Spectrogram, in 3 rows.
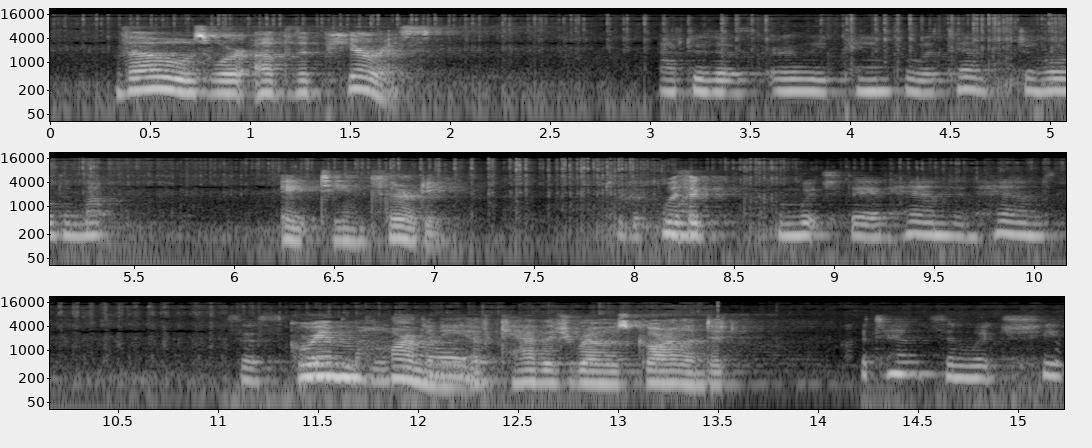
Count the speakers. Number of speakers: two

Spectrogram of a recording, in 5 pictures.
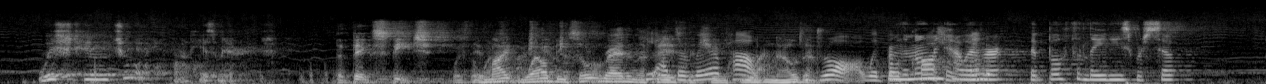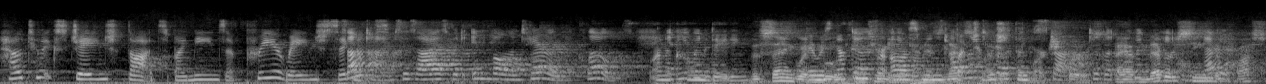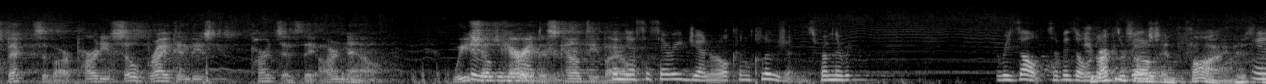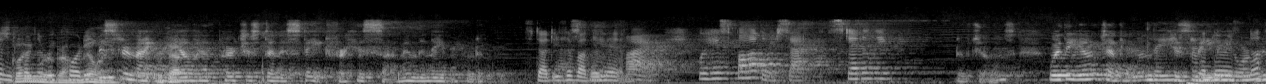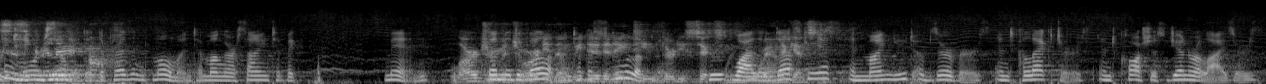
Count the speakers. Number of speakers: seven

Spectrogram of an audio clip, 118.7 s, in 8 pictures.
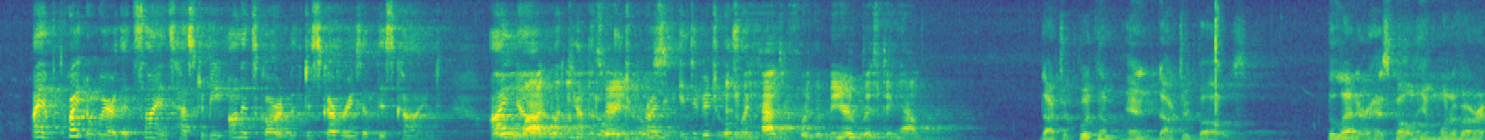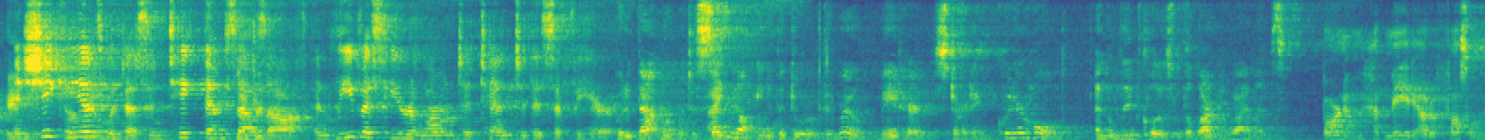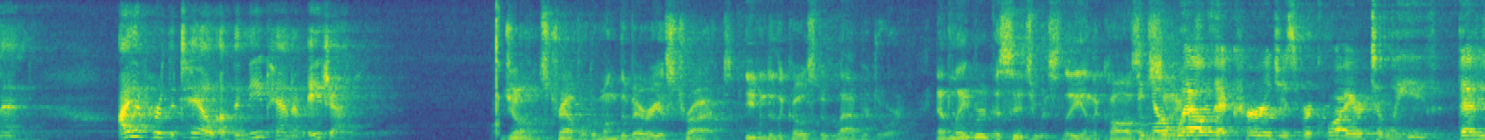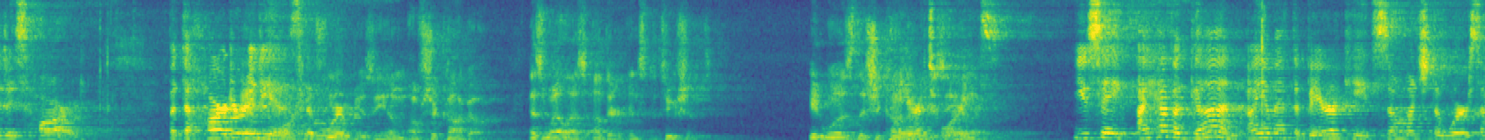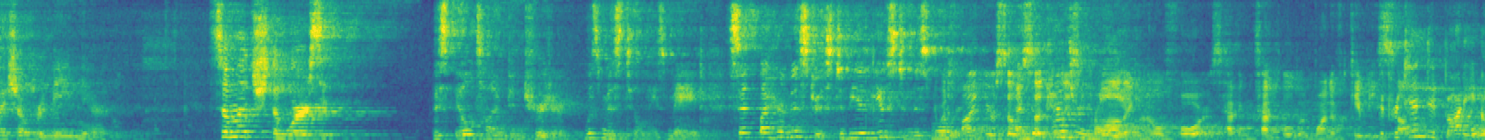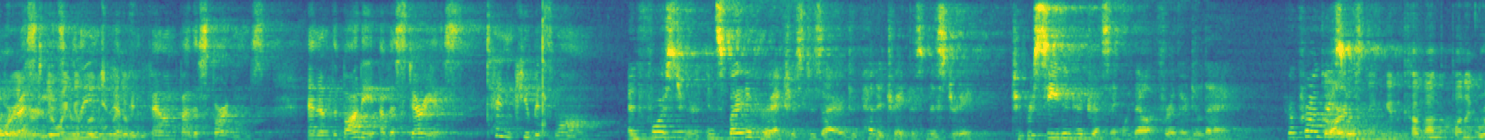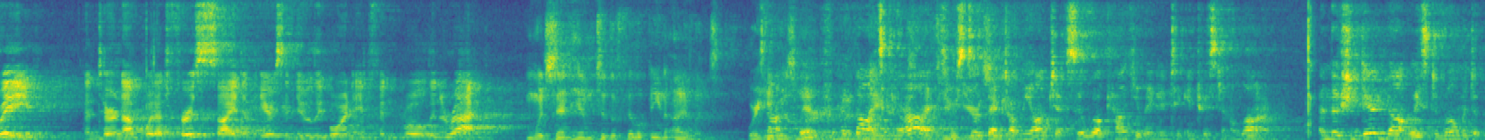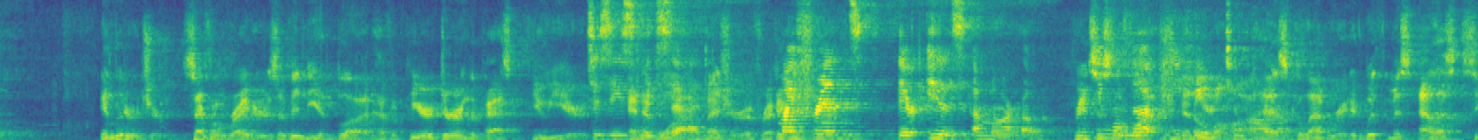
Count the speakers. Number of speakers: five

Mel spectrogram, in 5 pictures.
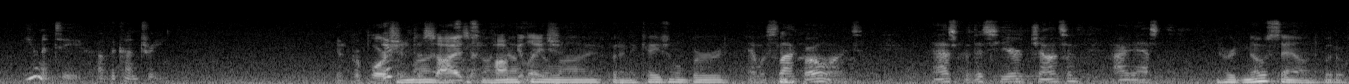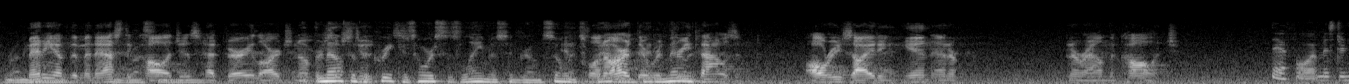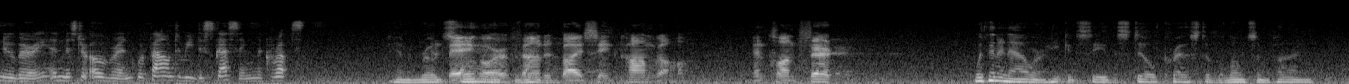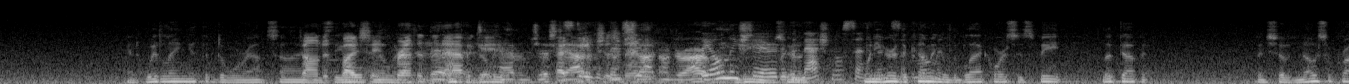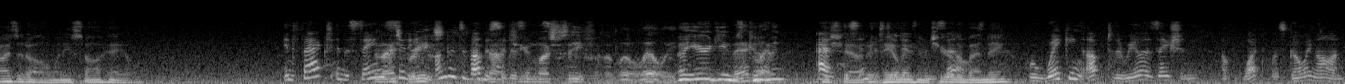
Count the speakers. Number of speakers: four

